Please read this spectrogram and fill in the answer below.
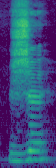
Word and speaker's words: je: Se você pensa, por exemplo, na letra E com a boca aberta, e arredonda os lábios para chegar no som O, só que dentro da sua boca você não muda nada.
